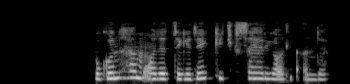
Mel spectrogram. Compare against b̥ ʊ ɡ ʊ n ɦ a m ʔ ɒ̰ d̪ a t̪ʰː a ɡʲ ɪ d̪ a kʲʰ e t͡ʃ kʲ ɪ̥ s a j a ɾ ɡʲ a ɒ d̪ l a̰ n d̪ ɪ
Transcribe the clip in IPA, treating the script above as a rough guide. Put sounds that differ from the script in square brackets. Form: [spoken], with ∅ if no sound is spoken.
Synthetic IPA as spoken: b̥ ʊ ɡ ʊ n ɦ a m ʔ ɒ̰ d̪ a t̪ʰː a ɡʲ ɪ d̪ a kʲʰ e t͡ʃ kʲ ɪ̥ s a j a ɾ ɡʲ a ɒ [t̪] l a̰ n d̪ ɪ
